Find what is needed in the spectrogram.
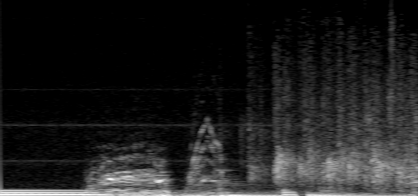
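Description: An electric bass guitar's last held note dies away. Then a voice calls out with a rising whoop, and soft applause begins about two and a half seconds in.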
